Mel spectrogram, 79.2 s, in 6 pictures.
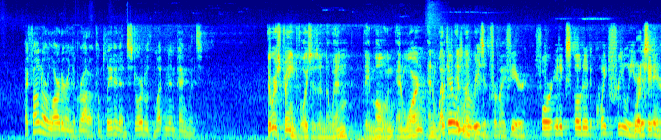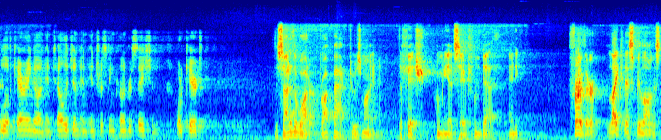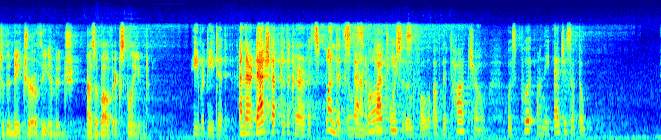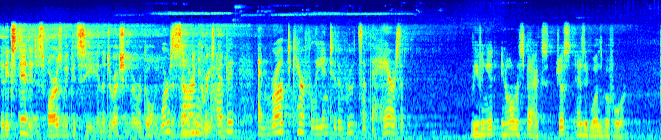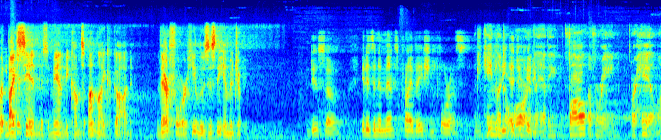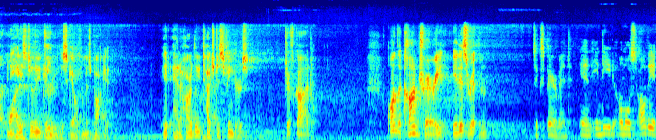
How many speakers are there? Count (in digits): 9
